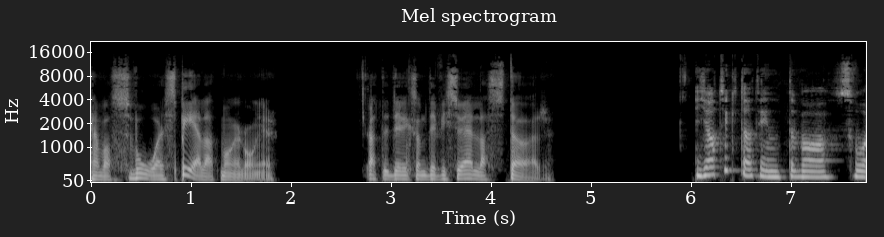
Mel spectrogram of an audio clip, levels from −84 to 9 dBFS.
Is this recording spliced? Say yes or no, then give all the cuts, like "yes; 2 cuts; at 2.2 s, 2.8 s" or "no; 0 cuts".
no; 0 cuts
